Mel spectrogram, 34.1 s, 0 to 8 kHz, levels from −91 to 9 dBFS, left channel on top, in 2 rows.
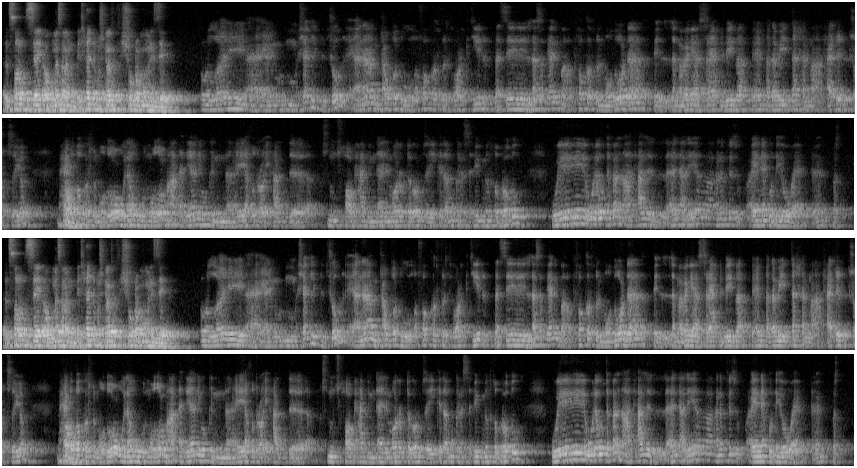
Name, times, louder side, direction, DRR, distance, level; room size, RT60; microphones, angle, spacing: voice 1, 0.0-3.3 18.3-18.5, right 1 dB, 30° right, -5 dB, 1.0 m, -18 dB
voice 2, 4.0-17.6 18.1-27.5 28.0-33.7, right 3 dB, 85° right, 4 dB, 0.4 m, -28 dB
4.5 x 2.7 x 2.4 m, 1.1 s
head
